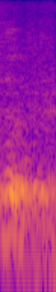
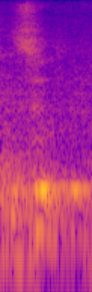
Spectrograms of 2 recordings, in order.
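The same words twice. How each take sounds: First: The tongue is between the teeth, a soft 'th'. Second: The tongue is behind the teeth, a buzzing 'z'. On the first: The speaker calls it right. "Zalnya digigit" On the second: The speaker calls it wrong. "Kalau enggak digigit jadi zai"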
